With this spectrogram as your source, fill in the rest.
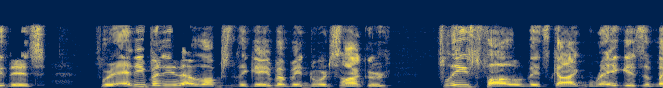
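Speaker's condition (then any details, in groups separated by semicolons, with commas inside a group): Cerebral palsy; cerebral palsy, wheelchair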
